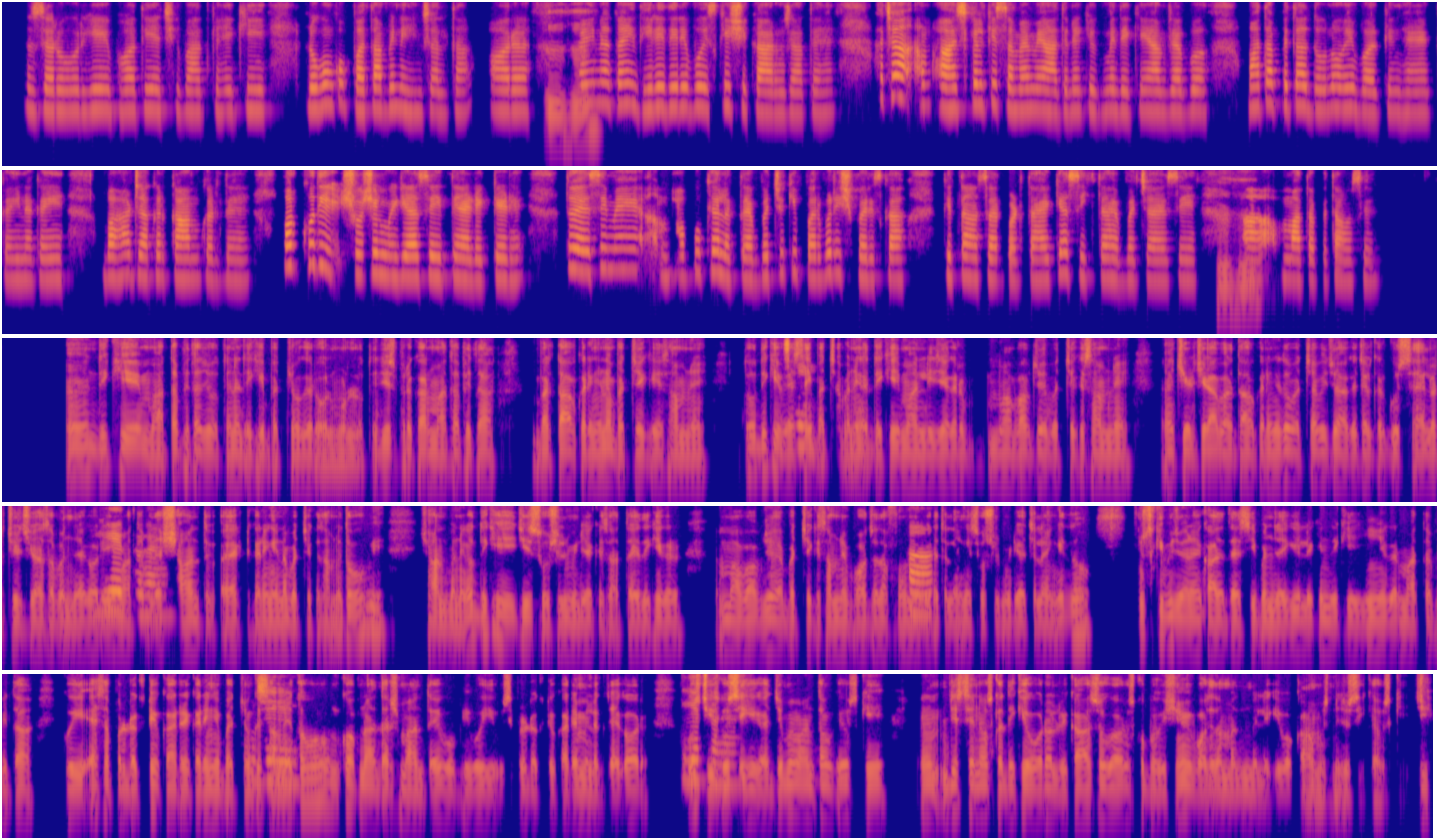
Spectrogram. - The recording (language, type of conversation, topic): Hindi, podcast, सोशल मीडिया ने आपके रिश्तों को कैसे प्रभावित किया है?
- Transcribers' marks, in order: in English: "वर्किंग"; tapping; in English: "एडिक्टेड"; in English: "रोल मॉडल"; in English: "ऐक्ट"; in English: "प्रोडक्टिव"; in English: "प्रोडक्टिव"; in English: "ओवरऑल"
